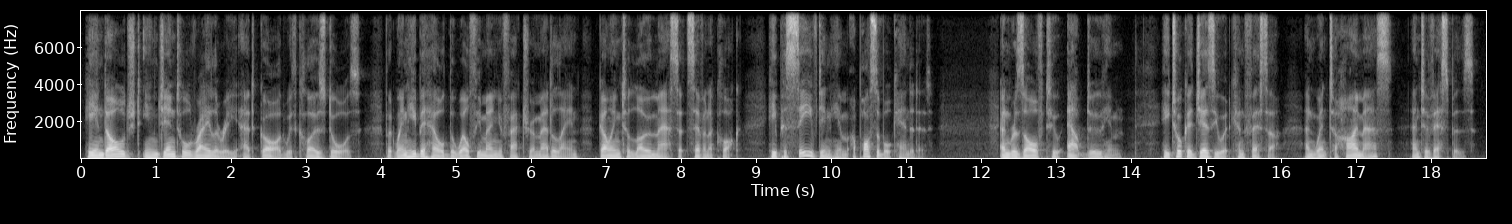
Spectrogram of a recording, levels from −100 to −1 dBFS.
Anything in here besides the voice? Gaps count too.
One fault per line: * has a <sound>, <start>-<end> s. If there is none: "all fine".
all fine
